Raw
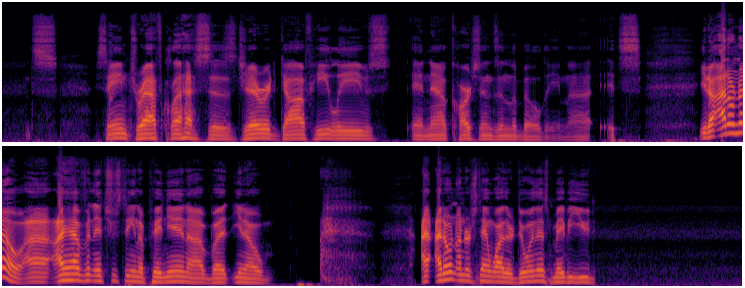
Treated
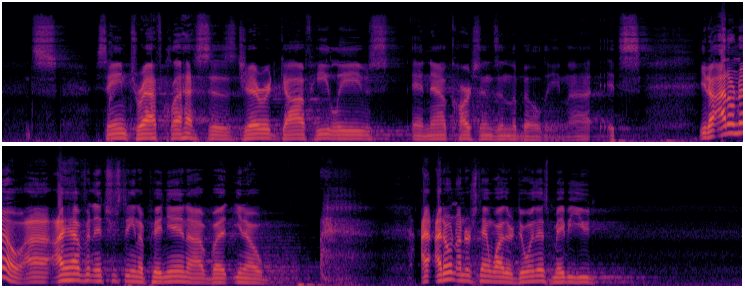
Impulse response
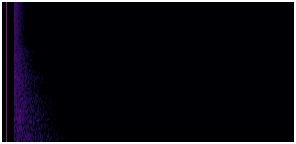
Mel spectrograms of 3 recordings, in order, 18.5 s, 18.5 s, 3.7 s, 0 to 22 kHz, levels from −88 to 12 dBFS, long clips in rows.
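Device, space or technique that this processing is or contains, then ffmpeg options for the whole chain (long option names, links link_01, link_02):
compressed reverb return: -filter_complex "[0:a]asplit=2[link_01][link_02];[1:a]atrim=start_sample=2205[link_03];[link_02][link_03]afir=irnorm=-1:irlink=0,acompressor=threshold=-39dB:ratio=10,volume=1dB[link_04];[link_01][link_04]amix=inputs=2:normalize=0,volume=-7.5dB"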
